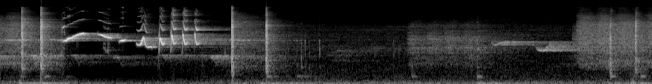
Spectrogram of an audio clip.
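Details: White-rumped shama giving 'tạch' contest song while flicking its tail to provoke rivals; a quick arched whistle and a row of short high notes with clicks, a quiet stretch, then a level whistle dropping in steps.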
